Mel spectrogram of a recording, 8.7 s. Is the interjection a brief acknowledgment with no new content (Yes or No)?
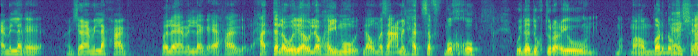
No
